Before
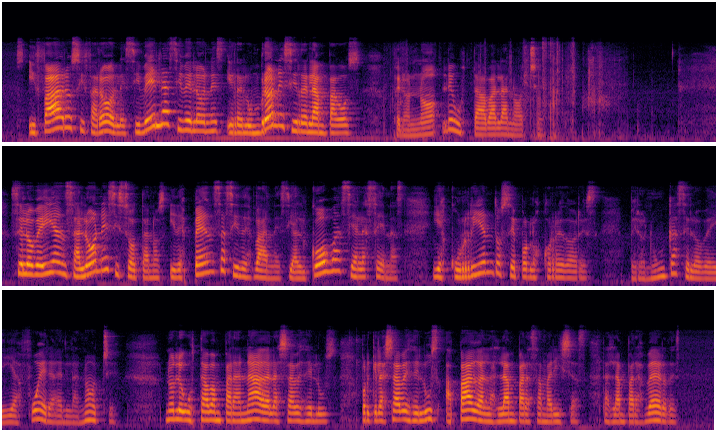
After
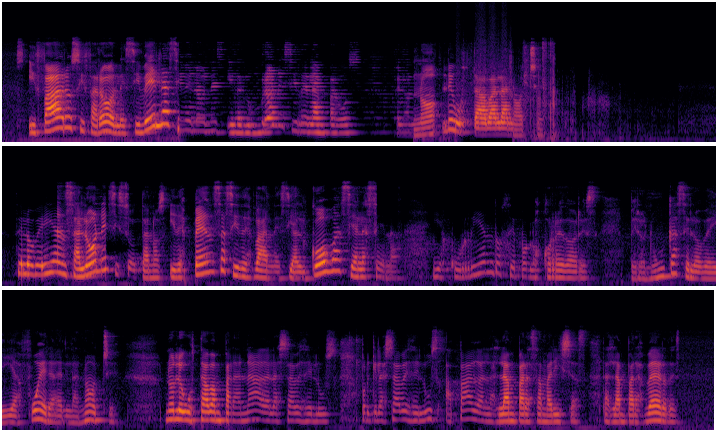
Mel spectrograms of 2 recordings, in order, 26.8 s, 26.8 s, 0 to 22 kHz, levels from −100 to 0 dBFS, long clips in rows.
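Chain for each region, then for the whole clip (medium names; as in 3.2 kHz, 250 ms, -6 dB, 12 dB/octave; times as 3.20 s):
2.21–5.15 s: high-pass 110 Hz 24 dB/octave + inharmonic resonator 190 Hz, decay 0.29 s, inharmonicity 0.002
5.67–6.39 s: companding laws mixed up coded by mu + resonant high-pass 390 Hz, resonance Q 1.6 + doubling 40 ms -8.5 dB
6.91–9.62 s: low-pass 1 kHz + level held to a coarse grid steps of 10 dB
10.22–10.69 s: treble shelf 7.4 kHz -10 dB + compression 12:1, threshold -35 dBFS + static phaser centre 460 Hz, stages 4
13.61–15.59 s: resonant low-pass 1.3 kHz, resonance Q 2.7 + compression, threshold -41 dBFS
20.68–24.07 s: low-pass 5.1 kHz + treble shelf 3.2 kHz +10 dB + compression 3:1, threshold -43 dBFS
whole clip: peaking EQ 100 Hz -9 dB 0.7 oct; hum notches 50/100/150/200 Hz; trim -8 dB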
